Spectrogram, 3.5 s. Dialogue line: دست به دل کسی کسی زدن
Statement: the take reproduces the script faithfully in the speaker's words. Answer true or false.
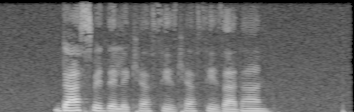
true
